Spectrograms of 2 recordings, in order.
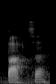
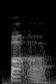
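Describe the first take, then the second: First: The middle consonant is a clear T sound. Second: The middle consonant is a glottal stop.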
